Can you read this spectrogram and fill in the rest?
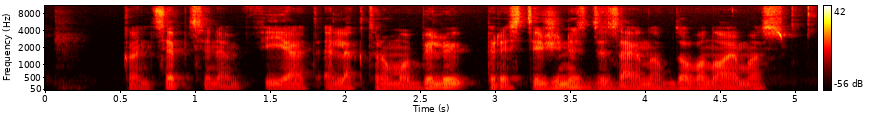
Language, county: Lithuanian, Klaipėda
